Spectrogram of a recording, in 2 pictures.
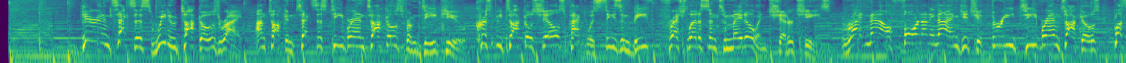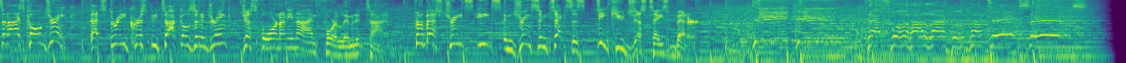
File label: english; texas tacos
